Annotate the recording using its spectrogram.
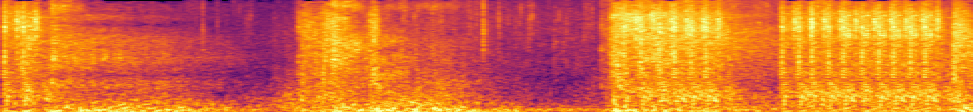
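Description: Rapid automatic gunfire rattles in bursts.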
